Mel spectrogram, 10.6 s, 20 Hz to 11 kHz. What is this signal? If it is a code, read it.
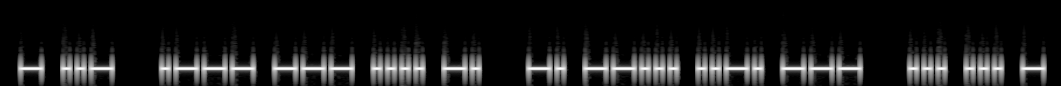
Morse code, heard as a keyed tone, about 17 wpm, 700 Hz. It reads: TU JOHN N7FO SST
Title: K1USN SST QSO Practice - 17wpm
